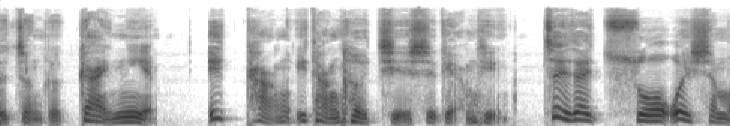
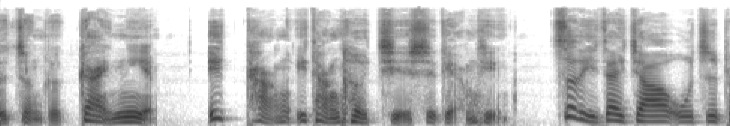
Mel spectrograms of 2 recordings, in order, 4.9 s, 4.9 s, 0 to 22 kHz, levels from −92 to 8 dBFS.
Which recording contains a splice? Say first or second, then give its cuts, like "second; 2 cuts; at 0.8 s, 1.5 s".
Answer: first; 1 cut; at 3.6 s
